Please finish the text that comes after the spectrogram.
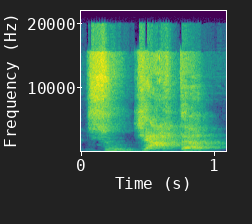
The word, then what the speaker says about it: Sundiata: uh chief sujata kamara say sujata is how you say it my mama and daddy said sundiata when i was born so that's why you get it like that but enough respect to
